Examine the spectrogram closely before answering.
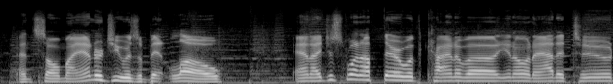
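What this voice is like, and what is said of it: Sick, under-the-weather voice. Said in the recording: “as you can hear by my voice, i I was a little bit under the weather. I got this like cold and flu thing”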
